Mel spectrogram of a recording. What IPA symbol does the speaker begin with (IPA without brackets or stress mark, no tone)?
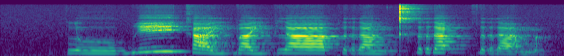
p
